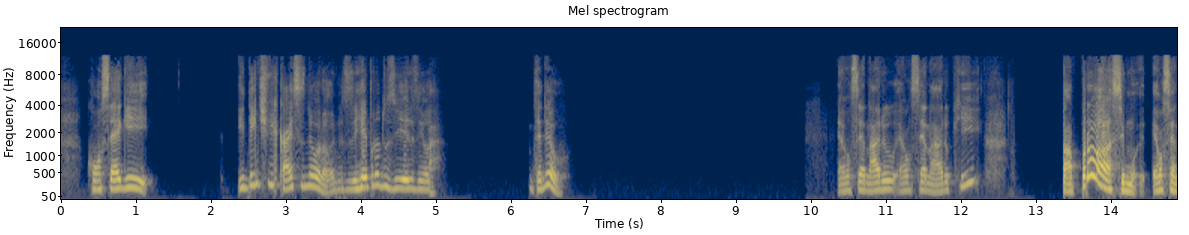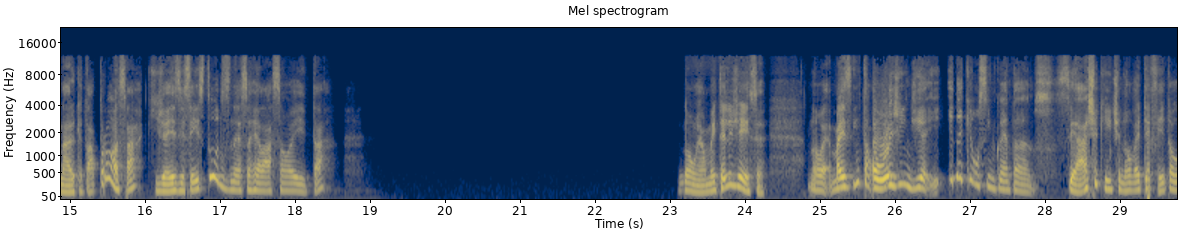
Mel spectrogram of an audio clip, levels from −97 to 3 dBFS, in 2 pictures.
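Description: Damaged data in a compressed stream at 4.91, 15.76 and 25.71 s, and from 29.37 to 29.40 s. Corrupt frames throw the decoder out of sync, leaving brief blips in the speech.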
